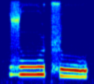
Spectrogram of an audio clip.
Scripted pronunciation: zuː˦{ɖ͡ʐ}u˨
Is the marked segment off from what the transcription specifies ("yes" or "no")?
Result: yes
